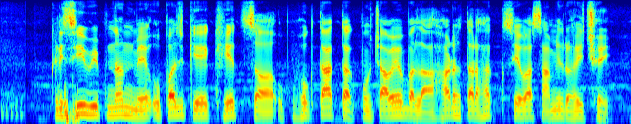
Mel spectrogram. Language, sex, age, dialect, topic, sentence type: Maithili, male, 18-24, Eastern / Thethi, agriculture, statement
